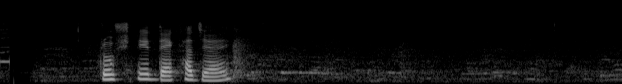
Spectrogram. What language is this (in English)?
Bangla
